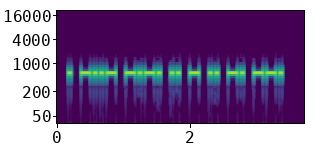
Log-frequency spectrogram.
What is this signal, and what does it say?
Morse code, heard as a keyed tone, about 25 wpm, 600 Hz. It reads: EXCITING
